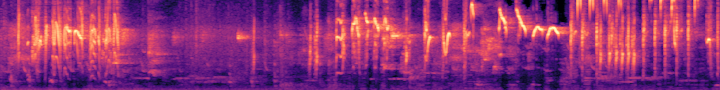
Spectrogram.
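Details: Vigorous speckled black sunbird, used to provoke other birds into answering: high thin twitters and rapid chip trains, with looping squeaky whistles and a busy, hurried rhythm throughout.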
